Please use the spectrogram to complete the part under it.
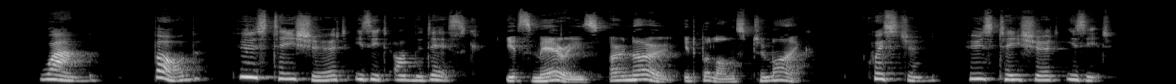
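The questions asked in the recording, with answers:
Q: Question, whose T-shirt is it?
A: Mike's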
